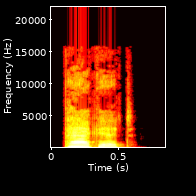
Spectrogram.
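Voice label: "packet", English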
